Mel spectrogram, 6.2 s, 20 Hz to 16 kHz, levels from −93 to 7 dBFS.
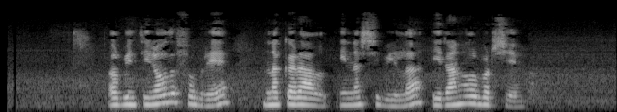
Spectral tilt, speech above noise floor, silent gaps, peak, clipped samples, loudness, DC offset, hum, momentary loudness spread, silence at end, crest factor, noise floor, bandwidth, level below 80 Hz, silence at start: -5 dB/octave; 30 dB; none; -2 dBFS; under 0.1%; -23 LUFS; under 0.1%; none; 12 LU; 0.85 s; 22 dB; -53 dBFS; 9.6 kHz; -74 dBFS; 0.75 s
